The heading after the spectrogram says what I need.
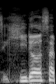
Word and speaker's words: Girosa: Girosa, ¿así se pronuncia o Girosa? Mi nombre es Girosa, mi nombre drag es Girosa, quien ven, pero bueno, todos ustedes me conocen como la Queen de Fuerte Apache.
